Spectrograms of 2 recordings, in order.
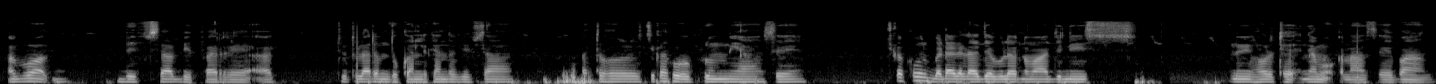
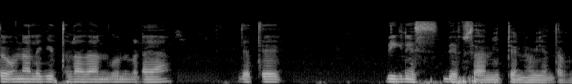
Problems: background sounds at intervals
